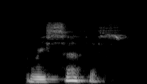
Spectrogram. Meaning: 1. To come once again to the surface 2. To surface again; to reappear or re-occur 3. To make something reappear
- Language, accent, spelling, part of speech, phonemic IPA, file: English, Southern England, resurface, verb, /ɹiːˈsɜːfɪs/, LL-Q1860 (eng)-resurface.wav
